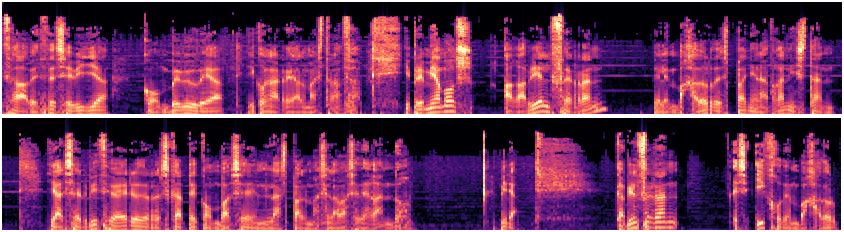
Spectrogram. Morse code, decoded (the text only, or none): none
